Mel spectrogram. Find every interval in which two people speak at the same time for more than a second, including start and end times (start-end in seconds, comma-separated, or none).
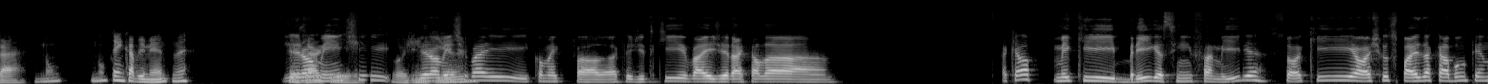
2.8-4.7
